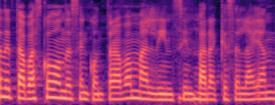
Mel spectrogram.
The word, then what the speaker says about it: Malintzin: Malincheli, ¿no lo estoy pronunciando bien? Malintzin.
